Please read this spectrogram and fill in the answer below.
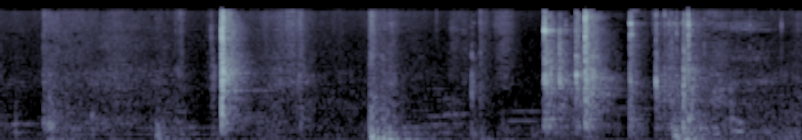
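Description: Scattered clicks, knocks and rubbing from a phone being handled close to its own microphone, with a few sharper knocks about a second in and again between two and three and a half seconds.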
